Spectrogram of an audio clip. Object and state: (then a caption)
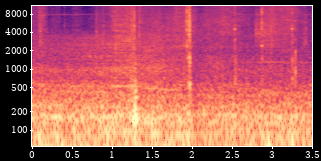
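Knocking front suspension bump stop (faulty). Dull rubbery knocks come from the front suspension of a VW Passat B5 driven over a rough road and a manhole cover, where the upper rubber bump stops on both the left and right sides strike their cups. Four short, muffled thuds stand out over a steady low rumble of driving noise. The faulty bump stops were confirmed by a worn rub mark on the cup.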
